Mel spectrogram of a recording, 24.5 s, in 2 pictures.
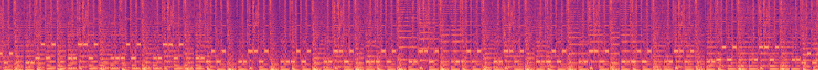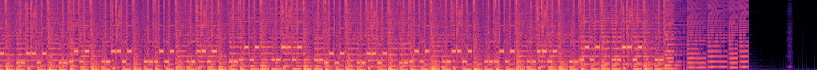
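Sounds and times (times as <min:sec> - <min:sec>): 
SID chip CSG8580R5 chiptune remix: 0:00.0 - 0:23.5.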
